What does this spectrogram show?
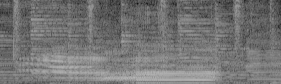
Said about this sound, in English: By God, he's done it. He's fucking a cow. Fucking a cow.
